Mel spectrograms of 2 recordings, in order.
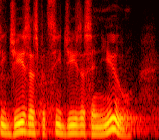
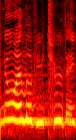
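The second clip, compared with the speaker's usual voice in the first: mock-embarrassed voice, much higher; 5 dB louder than usual. Recalling how his girlfriend reacted to his teasing, imitating her embarrassed reply. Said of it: "And she got all embarrassed".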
